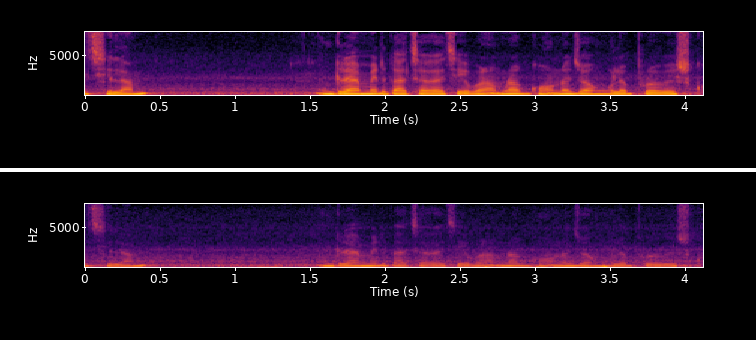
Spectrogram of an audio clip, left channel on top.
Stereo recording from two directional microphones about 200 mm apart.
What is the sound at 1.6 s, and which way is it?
A woman's voice, 45° left (ahead or behind).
